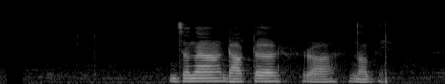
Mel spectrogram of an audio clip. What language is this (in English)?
Nepali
